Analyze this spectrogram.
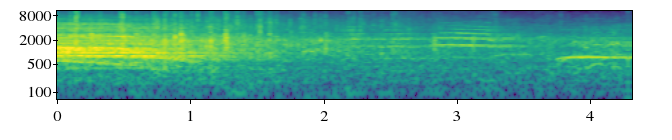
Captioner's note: crowd cheers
